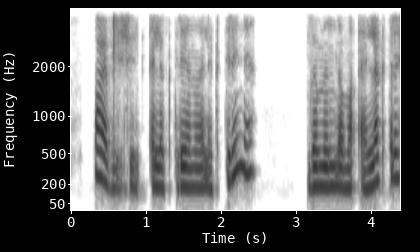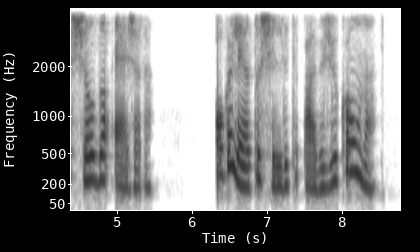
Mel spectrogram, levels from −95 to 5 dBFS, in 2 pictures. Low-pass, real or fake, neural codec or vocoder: 3.6 kHz; real; none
